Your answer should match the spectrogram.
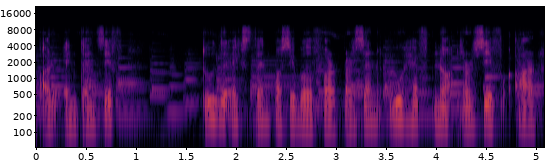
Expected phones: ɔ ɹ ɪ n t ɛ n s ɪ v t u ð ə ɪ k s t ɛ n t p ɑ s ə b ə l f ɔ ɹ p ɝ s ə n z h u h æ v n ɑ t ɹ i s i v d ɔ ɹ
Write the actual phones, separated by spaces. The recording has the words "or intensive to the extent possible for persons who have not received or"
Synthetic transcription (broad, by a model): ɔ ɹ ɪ n t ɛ n s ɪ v t u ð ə ɪ k s t ɛ n t p ɑ s ə b ə l f ɔ ɹ p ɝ s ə n h u h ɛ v n ɑ t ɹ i s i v ɔ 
